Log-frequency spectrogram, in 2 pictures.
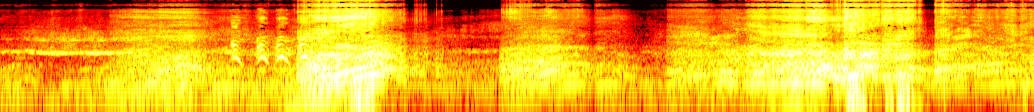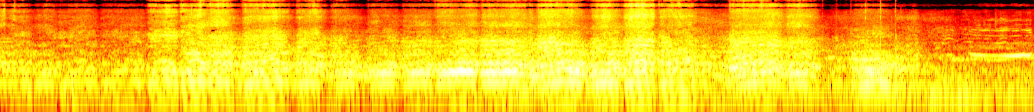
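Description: Cars spinning donuts with tyres squealing, engines revving up and down over and over. The sound swells loudly as a car sweeps close about five seconds in and again around twelve seconds in, then settles into a steady rise and fall of revs about once a second.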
